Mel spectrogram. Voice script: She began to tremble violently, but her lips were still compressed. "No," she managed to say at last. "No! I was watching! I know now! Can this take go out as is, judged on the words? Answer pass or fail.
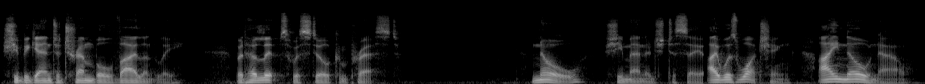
fail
